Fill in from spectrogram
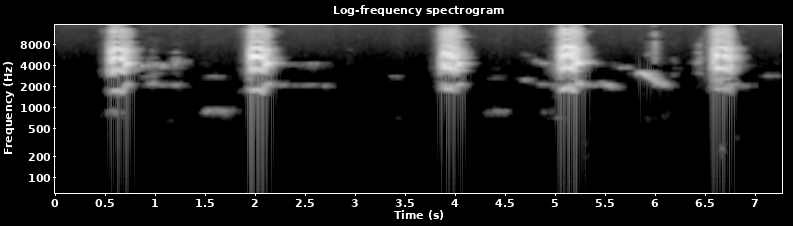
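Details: Female double-collared seedeater uttering five brief, sharp, high chips at irregular intervals of one to two seconds, with faint soft notes between, against a silent background.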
